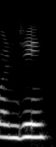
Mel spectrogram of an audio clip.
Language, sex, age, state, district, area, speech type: Goan Konkani, female, 18-30, Goa, Murmgao, urban, spontaneous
